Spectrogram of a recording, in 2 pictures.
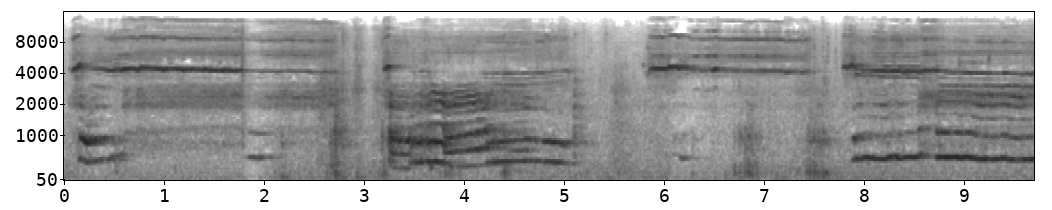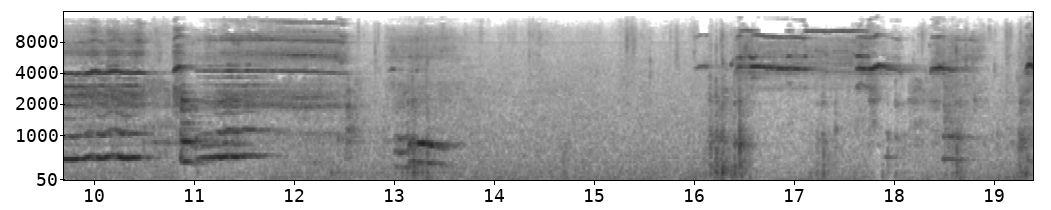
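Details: Jealous over Bandit's bone, the dog Nico whimpers and whines continuously. Piercing high squeals mix with lower, wobbling moans that rise and fall. The sound turns sparser and quieter in the final seconds.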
